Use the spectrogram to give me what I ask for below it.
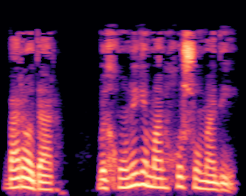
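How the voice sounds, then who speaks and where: Bossy dragon king bellowing orders, woman narrator doing him, mellow dry voice. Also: low voice, husky, dry recording. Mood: proclaiming. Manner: loud, commanding. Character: menacing male dragon king, blustering.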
